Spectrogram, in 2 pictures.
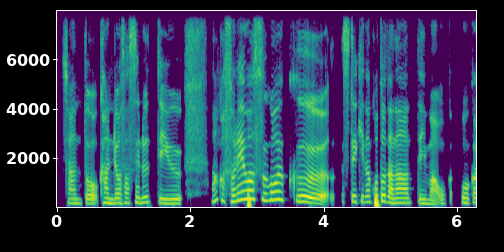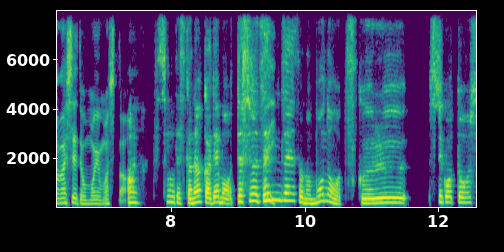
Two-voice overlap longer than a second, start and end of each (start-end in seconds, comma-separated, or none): none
